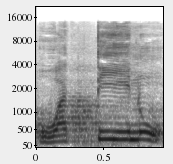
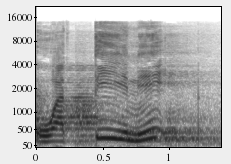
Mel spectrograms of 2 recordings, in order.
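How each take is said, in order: First: The word ends with an u vowel. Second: The word ends with an i vowel. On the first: It simply means and the fig. "kalau wattinu, waw di situ cuman atop saja" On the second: It is an oath by the fig. "kalau di kasrah dia wattini"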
